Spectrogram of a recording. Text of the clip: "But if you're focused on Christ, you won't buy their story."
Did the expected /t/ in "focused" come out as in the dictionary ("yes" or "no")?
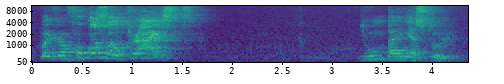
no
